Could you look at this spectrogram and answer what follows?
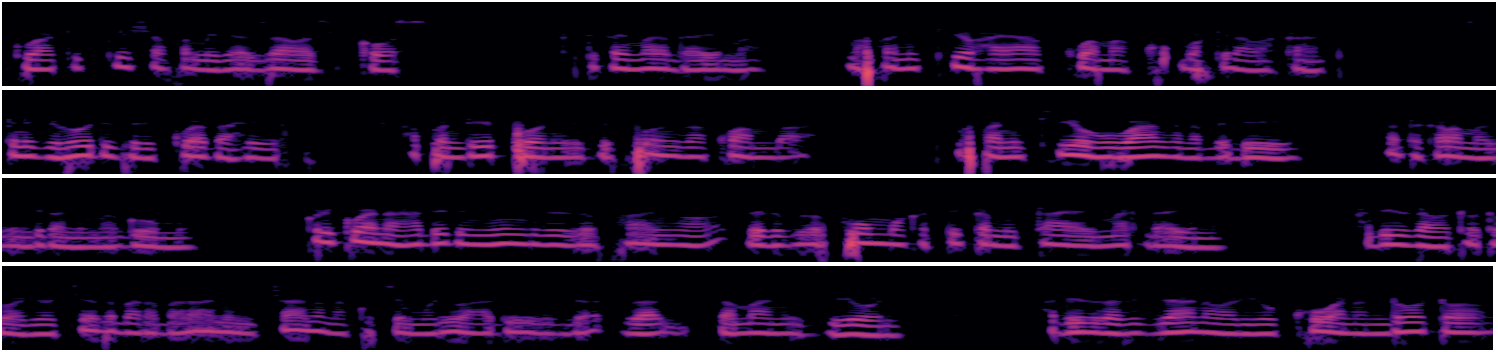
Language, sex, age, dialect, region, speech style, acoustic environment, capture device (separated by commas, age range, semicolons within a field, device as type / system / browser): Swahili, male, 25-34, Kenya - Nairobi Sheng-influenced, Kenya, relaxed, nature, desktop / Windows / Chrome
